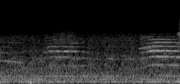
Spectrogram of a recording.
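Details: Sick stray cat, said to be dying, being force-fed to help it survive; a faint, short harmonic meow rises near the end over a low steady background hum.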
